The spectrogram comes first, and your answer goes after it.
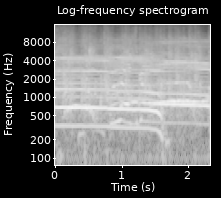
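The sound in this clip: Crowd cheering and whooping plays from a soundboard button, a single loud, continuous burst of massed shouting voices with no pauses.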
